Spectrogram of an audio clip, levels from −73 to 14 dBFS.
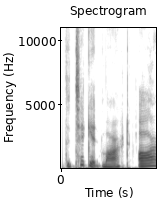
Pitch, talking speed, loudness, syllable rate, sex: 195 Hz, 200 wpm, -17 LUFS, 5.4 syllables/s, female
